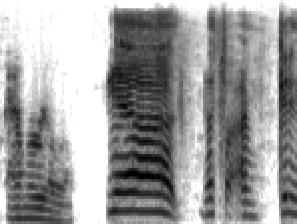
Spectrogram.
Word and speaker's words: Amarillo: This will be at Almario. I think totally screwing up the name. Texas. And I believe Bostria will be there at the Amarillo. It's pronounced Amarillo.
